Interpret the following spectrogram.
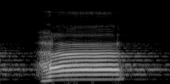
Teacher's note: یا جو ہے یہ وسط لسان وسط تالو، زبان کے درمیان اور تالو کے درمیان سے ادا ہوتا ہے، اور ہا جو سینے سے متصل حلق ہے یہاں سے ادا ہوتا ہے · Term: مخرج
